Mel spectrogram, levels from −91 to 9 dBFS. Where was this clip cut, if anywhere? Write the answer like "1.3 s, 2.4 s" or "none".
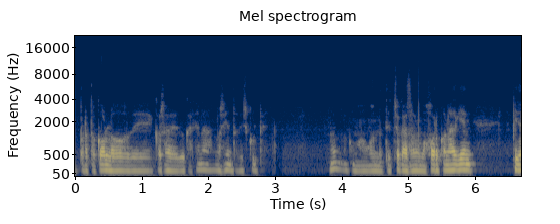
none

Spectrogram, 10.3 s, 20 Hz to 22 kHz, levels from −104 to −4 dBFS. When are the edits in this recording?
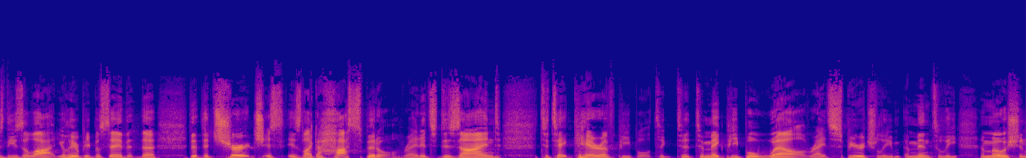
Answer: none

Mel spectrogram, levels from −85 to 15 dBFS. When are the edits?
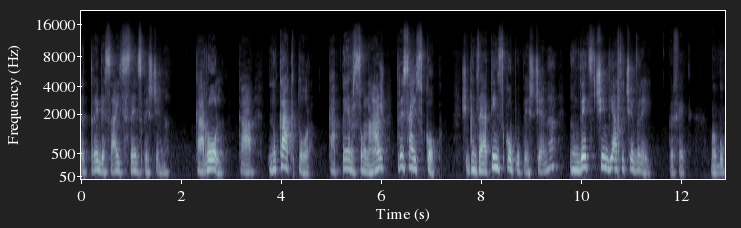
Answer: none

